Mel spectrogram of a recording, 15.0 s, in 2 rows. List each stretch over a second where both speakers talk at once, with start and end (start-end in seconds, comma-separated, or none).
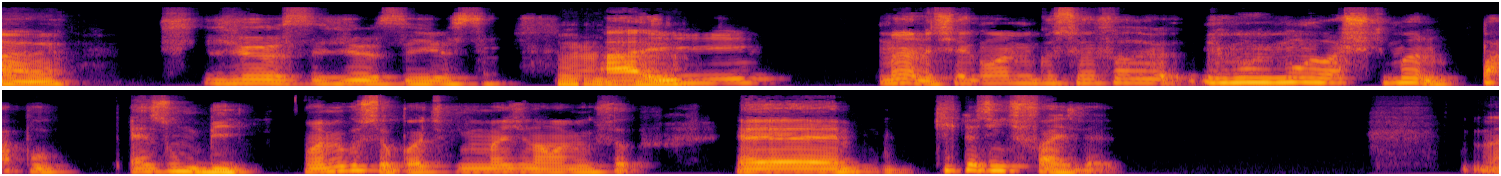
none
